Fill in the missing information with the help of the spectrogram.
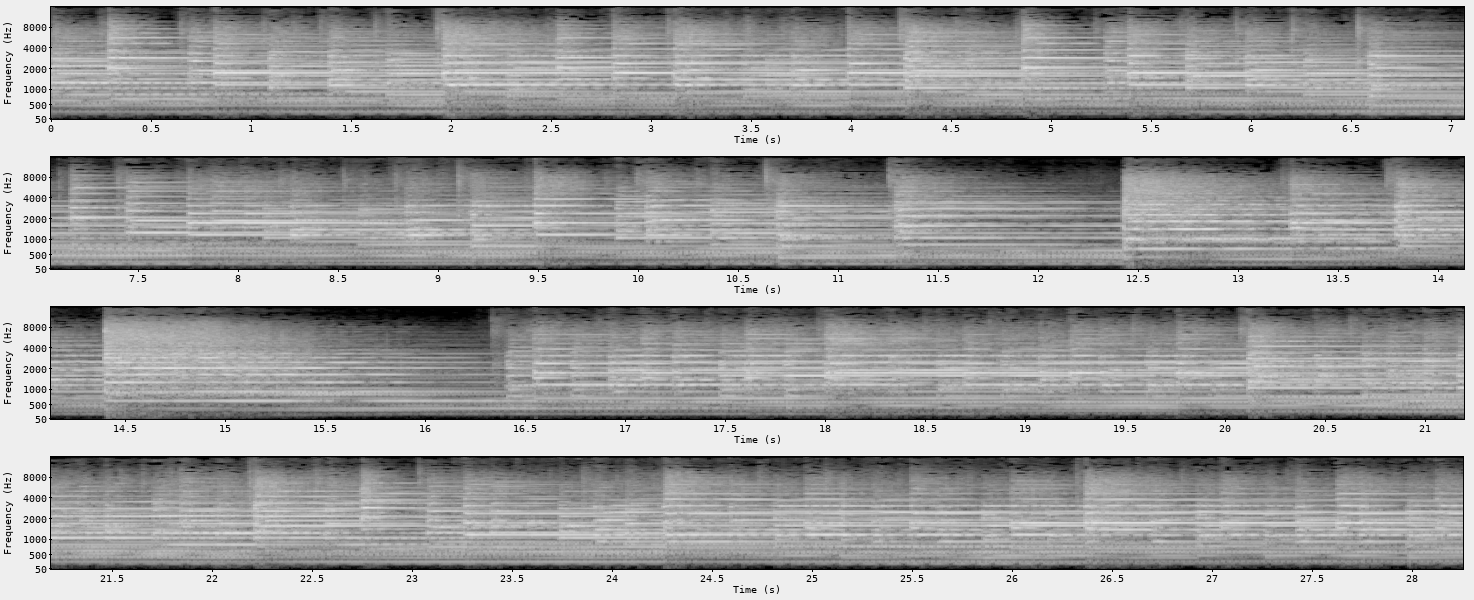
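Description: A ring of new Ecat-cast church bells in E-flat major swinging on their wheels and striking in rapid overlapping succession, rung alla romana, heard close up in the bell chamber. The strikes thin out briefly about twelve seconds in, leaving a long ring, then the dense pealing resumes.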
